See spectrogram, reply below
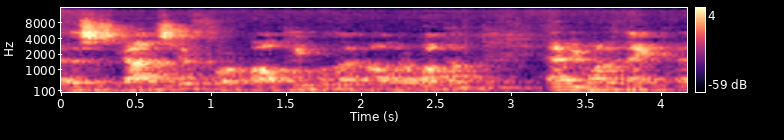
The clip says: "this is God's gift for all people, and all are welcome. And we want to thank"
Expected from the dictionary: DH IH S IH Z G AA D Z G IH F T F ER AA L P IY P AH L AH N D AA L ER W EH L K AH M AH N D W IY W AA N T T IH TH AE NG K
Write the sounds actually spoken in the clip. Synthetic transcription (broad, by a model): DH IH S IH Z G AA D Z G IH F T F ER AA L P IY P L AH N AA L ER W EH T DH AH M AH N W IY W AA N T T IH TH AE NG K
